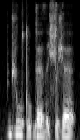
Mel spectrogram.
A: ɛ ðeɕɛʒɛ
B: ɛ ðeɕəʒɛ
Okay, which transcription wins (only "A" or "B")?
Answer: B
